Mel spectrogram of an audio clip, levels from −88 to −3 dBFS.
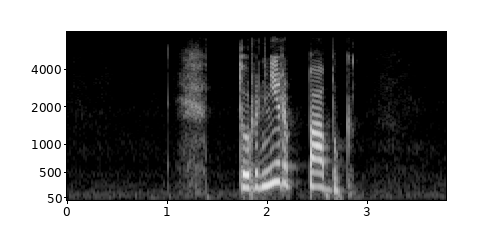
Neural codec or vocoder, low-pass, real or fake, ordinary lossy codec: codec, 16 kHz, 16 kbps, FunCodec, trained on Chinese and English, 50 frames a second; 7.2 kHz; fake; none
